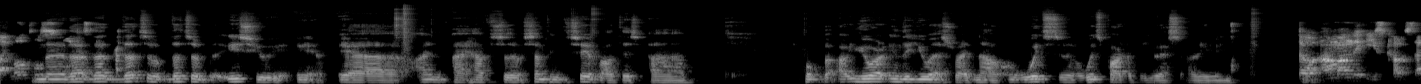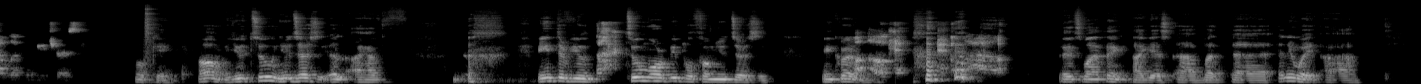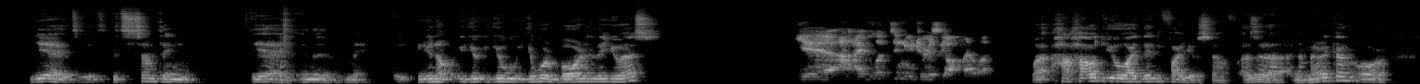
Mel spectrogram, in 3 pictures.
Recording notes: On an IG live.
